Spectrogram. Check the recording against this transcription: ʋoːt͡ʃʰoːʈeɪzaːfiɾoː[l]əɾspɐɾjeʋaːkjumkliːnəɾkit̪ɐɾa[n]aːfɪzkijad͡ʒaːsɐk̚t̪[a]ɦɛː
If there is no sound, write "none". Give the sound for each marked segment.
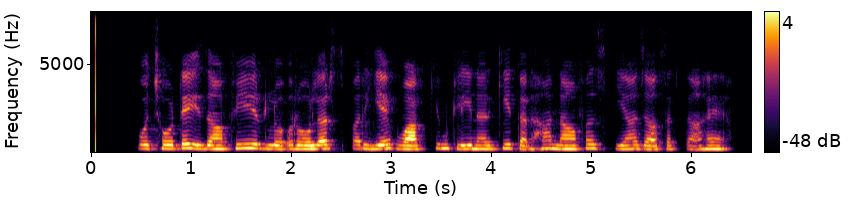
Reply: l, n, a

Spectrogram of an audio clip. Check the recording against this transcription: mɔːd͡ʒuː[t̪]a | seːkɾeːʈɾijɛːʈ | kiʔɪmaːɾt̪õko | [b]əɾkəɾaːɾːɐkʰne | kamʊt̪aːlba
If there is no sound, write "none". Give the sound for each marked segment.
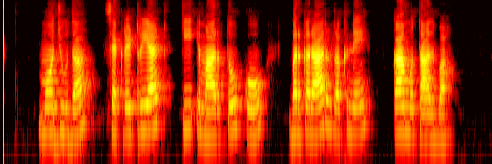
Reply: d̪, b

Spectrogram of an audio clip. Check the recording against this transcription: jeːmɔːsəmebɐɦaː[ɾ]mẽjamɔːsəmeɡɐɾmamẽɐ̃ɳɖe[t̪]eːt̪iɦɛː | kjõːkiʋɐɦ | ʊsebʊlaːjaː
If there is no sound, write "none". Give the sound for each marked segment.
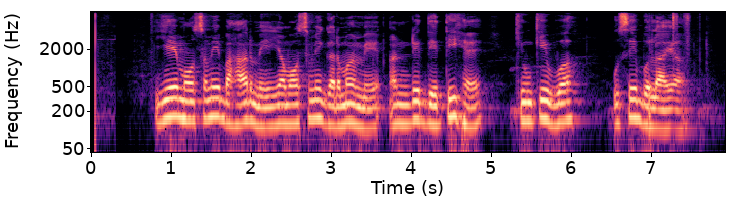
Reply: ɾ, d̪

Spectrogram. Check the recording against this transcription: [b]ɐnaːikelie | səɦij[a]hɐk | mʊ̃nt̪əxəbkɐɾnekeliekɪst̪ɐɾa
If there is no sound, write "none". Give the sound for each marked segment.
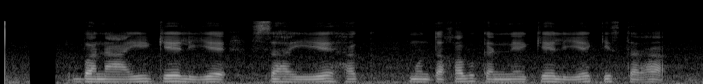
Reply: b, e

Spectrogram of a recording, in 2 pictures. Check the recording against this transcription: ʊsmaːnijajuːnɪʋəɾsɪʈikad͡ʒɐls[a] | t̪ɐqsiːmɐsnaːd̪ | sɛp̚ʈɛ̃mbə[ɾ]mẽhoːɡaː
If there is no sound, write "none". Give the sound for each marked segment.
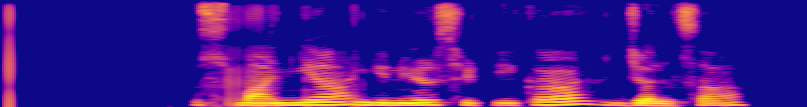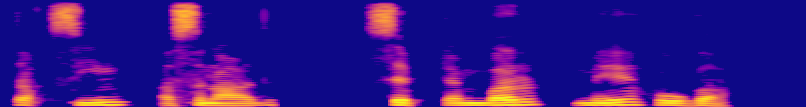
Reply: a, ɾ

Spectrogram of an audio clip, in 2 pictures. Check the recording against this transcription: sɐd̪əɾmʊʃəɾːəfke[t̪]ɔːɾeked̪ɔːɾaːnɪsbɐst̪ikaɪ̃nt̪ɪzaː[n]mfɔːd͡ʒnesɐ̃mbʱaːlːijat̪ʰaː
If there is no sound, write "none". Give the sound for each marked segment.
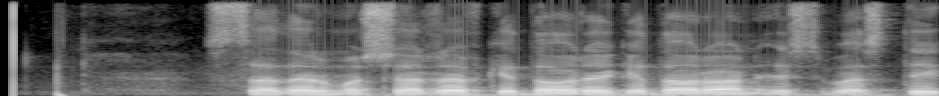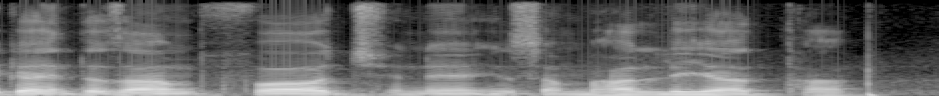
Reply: d̪, none

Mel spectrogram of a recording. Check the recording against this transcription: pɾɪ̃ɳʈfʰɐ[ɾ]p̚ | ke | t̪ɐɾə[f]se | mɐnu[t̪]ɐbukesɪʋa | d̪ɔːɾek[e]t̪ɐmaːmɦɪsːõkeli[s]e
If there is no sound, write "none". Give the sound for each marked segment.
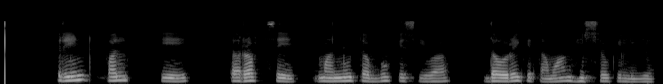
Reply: l, f, t̪, e, none

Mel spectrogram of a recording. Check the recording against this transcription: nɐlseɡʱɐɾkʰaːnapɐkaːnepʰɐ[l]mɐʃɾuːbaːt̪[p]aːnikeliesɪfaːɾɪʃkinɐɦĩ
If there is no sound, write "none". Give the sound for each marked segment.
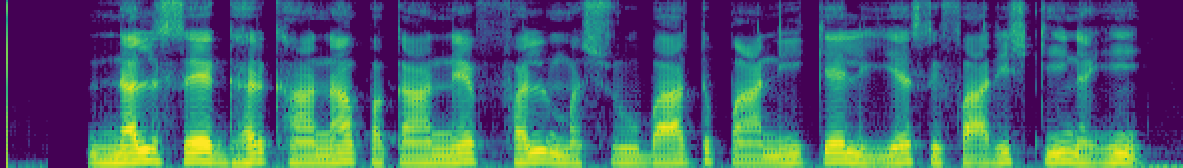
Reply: l, p

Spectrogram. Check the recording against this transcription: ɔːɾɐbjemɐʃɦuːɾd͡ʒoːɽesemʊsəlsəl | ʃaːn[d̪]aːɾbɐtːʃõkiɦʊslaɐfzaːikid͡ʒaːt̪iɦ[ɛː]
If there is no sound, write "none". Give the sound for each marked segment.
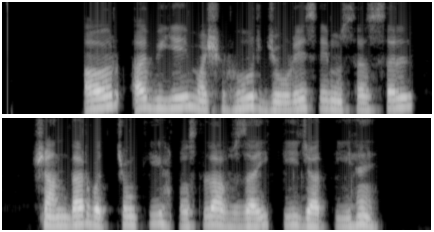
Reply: d̪, ɛ̃ː

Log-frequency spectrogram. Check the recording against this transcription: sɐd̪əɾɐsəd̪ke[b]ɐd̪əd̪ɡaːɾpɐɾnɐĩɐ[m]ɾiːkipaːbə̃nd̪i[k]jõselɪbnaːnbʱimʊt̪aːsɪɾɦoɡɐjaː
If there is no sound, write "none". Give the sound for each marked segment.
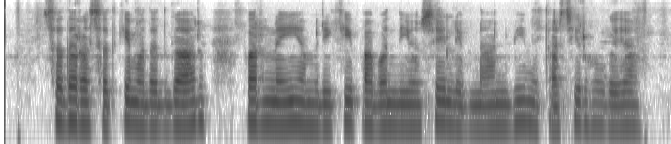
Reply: m, m, none

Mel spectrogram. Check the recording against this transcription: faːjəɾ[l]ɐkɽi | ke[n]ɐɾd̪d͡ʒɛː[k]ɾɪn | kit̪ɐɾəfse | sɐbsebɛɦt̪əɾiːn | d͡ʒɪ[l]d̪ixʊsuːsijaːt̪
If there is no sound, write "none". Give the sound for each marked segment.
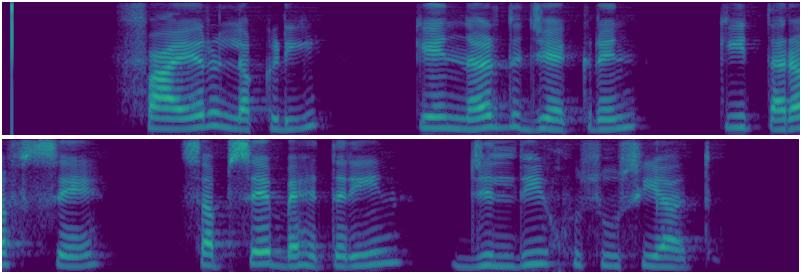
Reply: l, n, k, l

